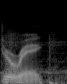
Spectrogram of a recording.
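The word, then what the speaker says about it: 誰: don't know any japanese dare pronounced duray means who dared sukha means who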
